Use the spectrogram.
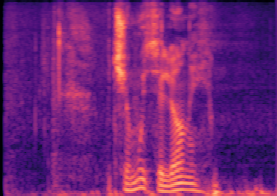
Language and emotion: Russian, neutral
